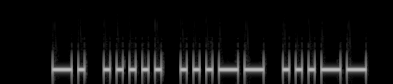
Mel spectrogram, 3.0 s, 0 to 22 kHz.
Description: Morse code, heard as a keyed tone, about 25 wpm, 700 Hz. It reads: N533
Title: Common Cut Numbers - 4-Digit 25wpm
